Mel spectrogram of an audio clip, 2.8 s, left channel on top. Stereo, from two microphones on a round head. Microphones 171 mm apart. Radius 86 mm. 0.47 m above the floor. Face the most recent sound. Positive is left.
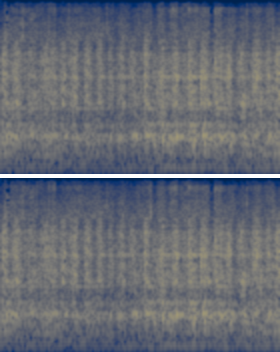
turn(degrees=0)  # may be behind; listen again after turning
